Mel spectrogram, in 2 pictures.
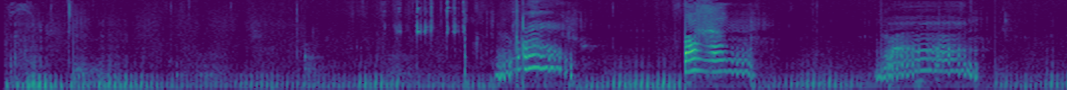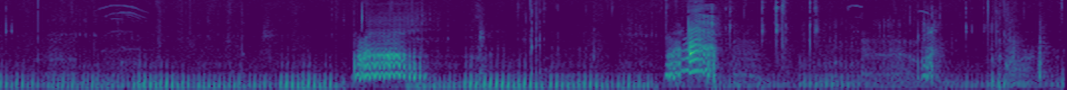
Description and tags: My cat Queen Felicia gives some gentle purring as well as a few happy chirps while sitting on someone's lap.
cat, cat-sounds, chirp, feline, kitty, meowing, purr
